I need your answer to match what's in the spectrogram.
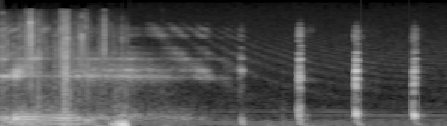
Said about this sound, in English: Just clear my throat.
